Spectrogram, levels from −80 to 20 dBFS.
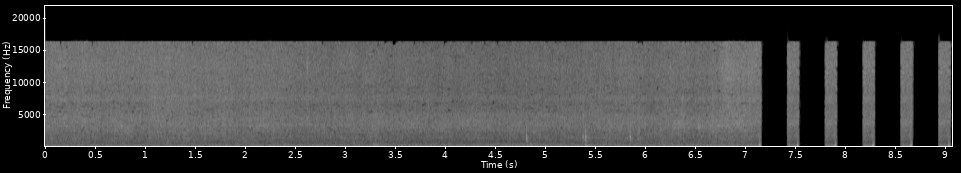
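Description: At 1.91 to 1.94 s a sharp snap cuts over the sound, an electrical switching spike, likely a nearby switch or discharge arcing into the audio line. From 7.16 s to the end there is a stutter with silent gaps: a 112 ms burst repeats five times, each followed by 266 ms of dead digital silence, so it returns every 378 ms. The stream likely stalled and replayed its last fragment at each retry, and the audio meant for those gaps is lost.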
